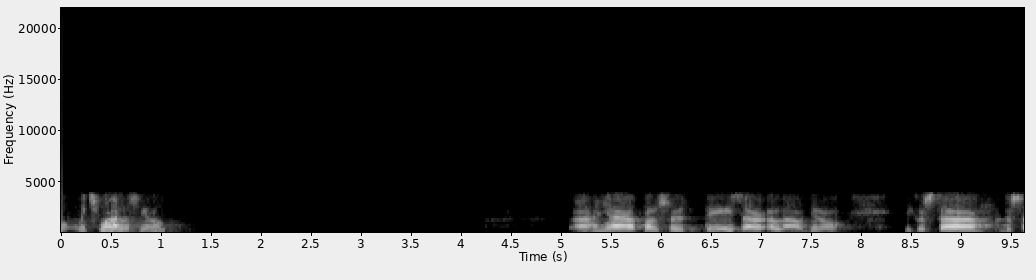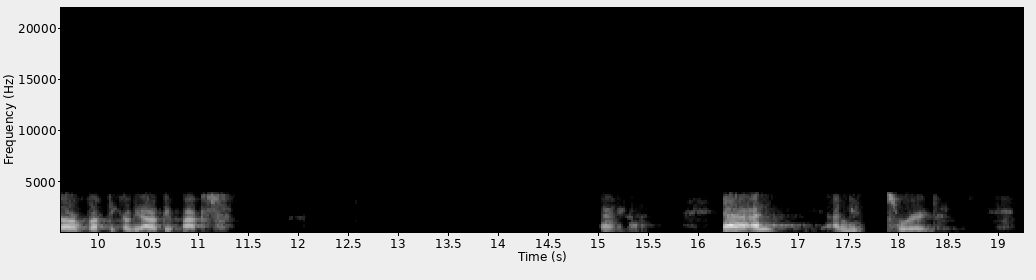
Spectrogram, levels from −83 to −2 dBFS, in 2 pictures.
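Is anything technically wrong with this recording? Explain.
Yes. Throughout, the speech sounds hoarse, noisy and band-limited to roughly 250 Hz to 3.7 kHz: plainly audible Speex codec damage, consistent with a low setting near 11 kbps starving the excitation of bits.

At 9.25 to 9.36 s, 15.07 to 15.25 s and 17.53 to 17.90 s, the speech smears into a buzzy tone or coloured noise that fades, and stays weak or distorted afterwards. This is VoIP packet loss concealed by the speech codec: about 80, 100 and 340 ms of packets were lost, and the decoder extrapolated from its last pitch and filter while lowering the gain.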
